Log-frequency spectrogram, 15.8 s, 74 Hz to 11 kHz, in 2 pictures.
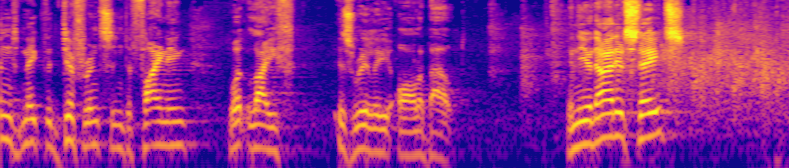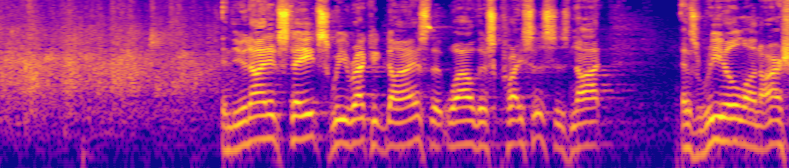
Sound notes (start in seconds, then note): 5.2 applause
